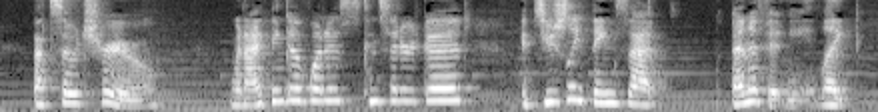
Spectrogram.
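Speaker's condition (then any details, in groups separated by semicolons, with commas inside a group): No condition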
